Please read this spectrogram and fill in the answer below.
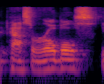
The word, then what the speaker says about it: Paso Robles: It's also, I grew up in a Latino community, and we'd be talking Spanglish, and but even they would say Paso Robles. You know, it's very precise pronunciation.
